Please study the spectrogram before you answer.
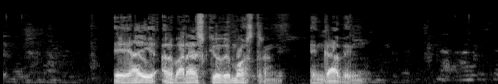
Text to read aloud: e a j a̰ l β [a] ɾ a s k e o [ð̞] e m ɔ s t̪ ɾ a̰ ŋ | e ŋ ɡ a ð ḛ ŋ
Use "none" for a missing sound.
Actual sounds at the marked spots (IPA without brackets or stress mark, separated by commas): a, ð̞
